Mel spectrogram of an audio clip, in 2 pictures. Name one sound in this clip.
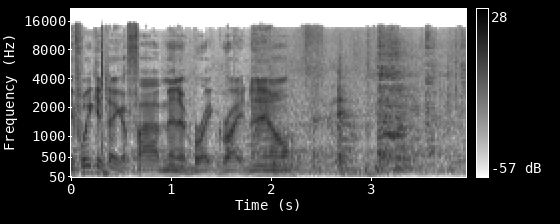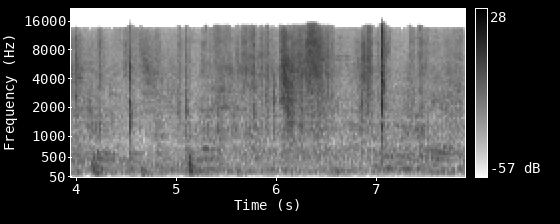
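People murmur and chat in the background.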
